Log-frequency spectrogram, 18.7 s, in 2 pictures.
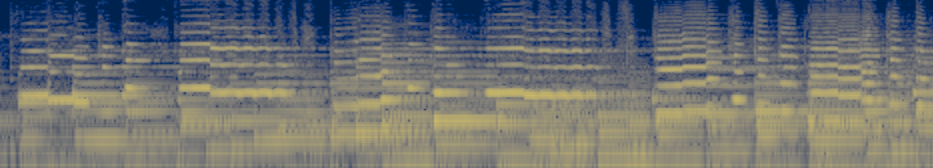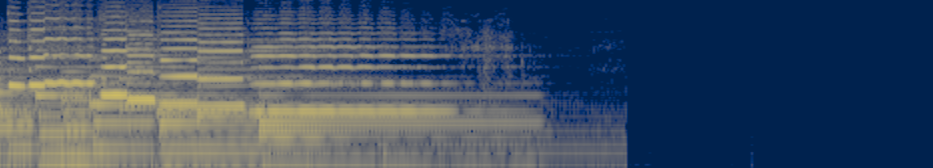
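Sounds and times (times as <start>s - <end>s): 
flute: 0.0s - 14.8s
piano: 0.0s - 15.0s.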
